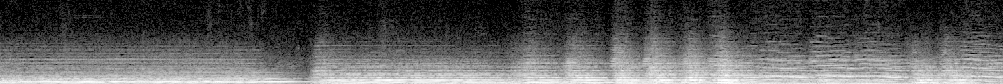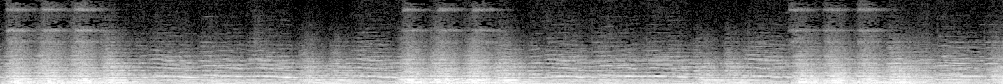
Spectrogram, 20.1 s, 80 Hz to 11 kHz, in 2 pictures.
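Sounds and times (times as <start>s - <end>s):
concert band playing: 17.9s - 19.4s.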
